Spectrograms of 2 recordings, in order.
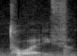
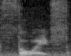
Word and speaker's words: Thoth: Now, Tuathis is Toith or Thoith or Thoth. I call him Thoth, but there's different ways that you can say it: Tuathis or Tuatis. You can pronounce it any way you want.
